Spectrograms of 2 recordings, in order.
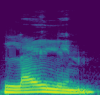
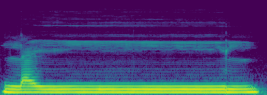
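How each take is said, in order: First: The word ends with the full -lin ending. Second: The word stops short on a plain l sound. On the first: The reading continues without stopping. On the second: The reader pauses at this word.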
